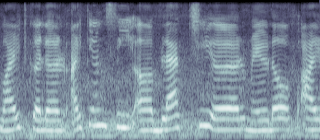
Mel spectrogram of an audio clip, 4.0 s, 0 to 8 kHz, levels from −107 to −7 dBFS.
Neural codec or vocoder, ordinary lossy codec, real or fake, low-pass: codec, 44.1 kHz, 7.8 kbps, Pupu-Codec; none; fake; 7.2 kHz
